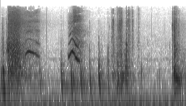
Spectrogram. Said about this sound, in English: With a slam of the door, Miss Loring was gone.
